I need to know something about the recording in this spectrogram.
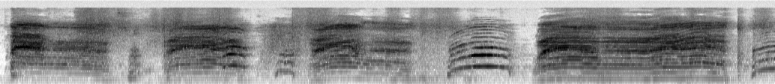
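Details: Two hungry cats fighting for food, meowing loudly; long strained yowling meows with rising then falling harmonic stacks, nearly continuous calling with brief gaps, one short higher meow in between.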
